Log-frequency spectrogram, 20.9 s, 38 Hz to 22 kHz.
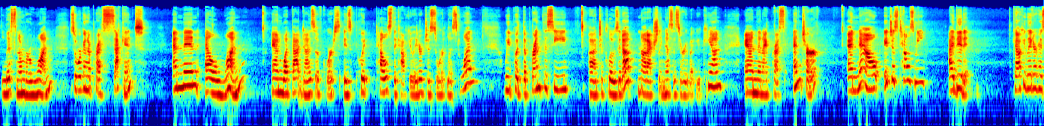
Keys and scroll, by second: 4.1 1, 10.5 ), 15.4 Return.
